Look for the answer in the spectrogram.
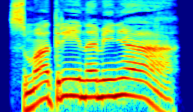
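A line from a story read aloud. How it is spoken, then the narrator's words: Shouting. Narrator (Russian): закричала Гейду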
